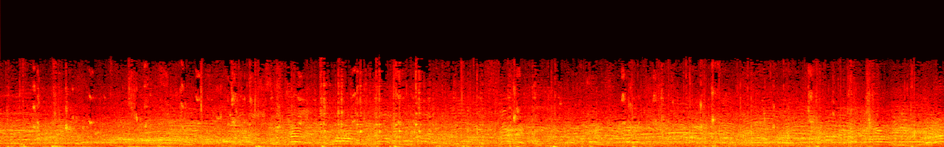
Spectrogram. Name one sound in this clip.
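A basketball bounces with dull thuds on the court.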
